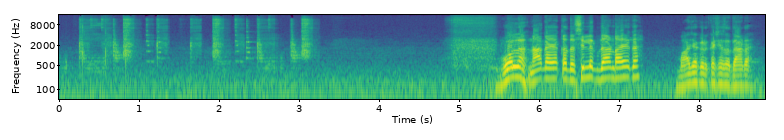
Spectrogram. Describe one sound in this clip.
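A man talks loudly and with animation into a phone close by.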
